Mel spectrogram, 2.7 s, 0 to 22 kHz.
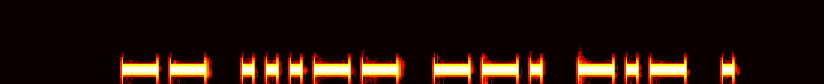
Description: Morse code, heard as a keyed tone, about 32 wpm, 700 Hz. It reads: M3GKE
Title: DXCC-100 Call Signs - 5 Characters - 30wpm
